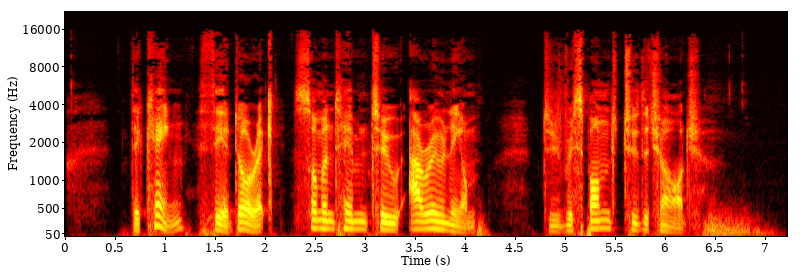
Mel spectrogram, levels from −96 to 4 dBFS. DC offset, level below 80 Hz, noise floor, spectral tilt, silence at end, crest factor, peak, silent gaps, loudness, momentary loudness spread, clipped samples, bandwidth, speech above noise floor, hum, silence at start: under 0.1%; -46 dBFS; -58 dBFS; -4.5 dB/octave; 0.3 s; 22 dB; 0 dBFS; none; -21 LUFS; 16 LU; under 0.1%; 16 kHz; 37 dB; none; 0.7 s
